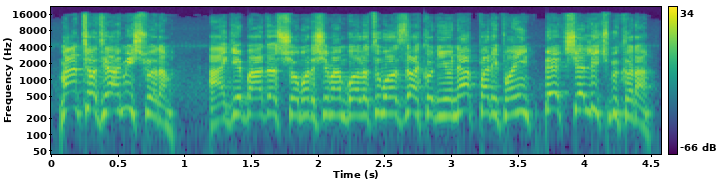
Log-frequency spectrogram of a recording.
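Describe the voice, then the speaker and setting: A man voicing a cruel teenage boy bully who taunts and yells threats. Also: very high-pitched, voice pushed up. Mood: shouting. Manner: menacing, taunting, yelling.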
